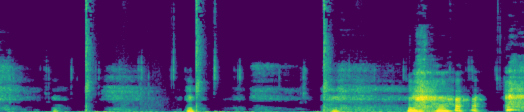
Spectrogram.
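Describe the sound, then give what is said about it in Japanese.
Light tapping on a belly comes as a few soft, sharp taps spaced by pauses, mixed with breathy sighs and gasps that grow louder toward the end. “ほら、お腹押すだけじゃ足りないでしょう。軽く叩いてあげるよ。”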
